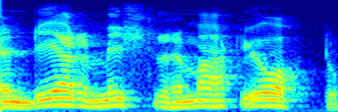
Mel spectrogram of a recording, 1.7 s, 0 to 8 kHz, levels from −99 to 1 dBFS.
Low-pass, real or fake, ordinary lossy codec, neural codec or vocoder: 7.2 kHz; real; none; none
